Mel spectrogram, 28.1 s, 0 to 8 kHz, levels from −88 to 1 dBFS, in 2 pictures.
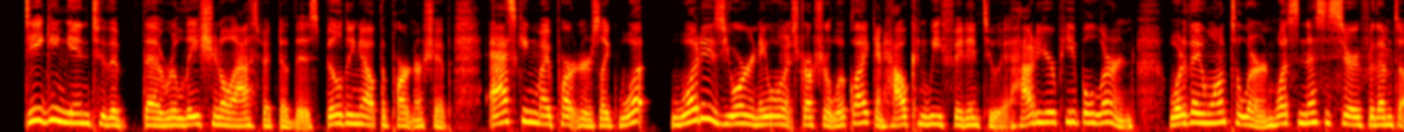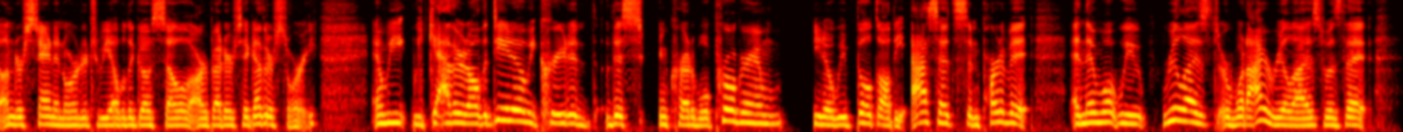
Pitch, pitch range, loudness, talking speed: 180 Hz, 165-215 Hz, -26 LUFS, 200 wpm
